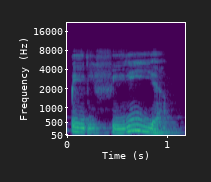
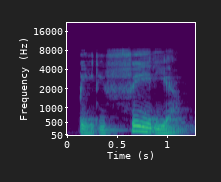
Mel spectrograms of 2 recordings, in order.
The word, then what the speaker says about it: periferia: No português eu digo periferia, pero en la lengua española, periferia.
